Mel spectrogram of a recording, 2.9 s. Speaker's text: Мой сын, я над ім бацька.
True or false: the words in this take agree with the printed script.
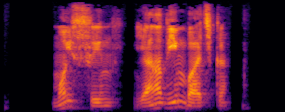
true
